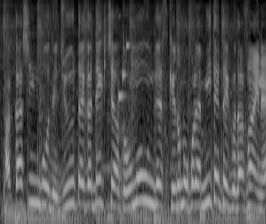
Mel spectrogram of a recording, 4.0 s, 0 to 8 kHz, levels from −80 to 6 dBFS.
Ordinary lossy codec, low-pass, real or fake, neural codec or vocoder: none; none; real; none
